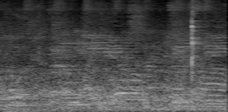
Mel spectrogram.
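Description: Restaurant dining-room sound of faint background voices and music, with one sharp clink of dishware or cutlery just before the end.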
